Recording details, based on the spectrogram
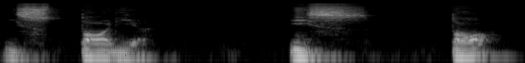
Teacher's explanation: nós temos aí a sílaba tó, a sílaba tônica to. E esta palavra terminando com um ditongo, ria.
